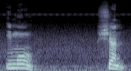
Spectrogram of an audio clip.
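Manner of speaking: very slow, drawn out; slow demo. Shown as a demonstration. Teacher showing students how to say it, slowly. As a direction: stretch emotion out slowly. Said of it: "लेकिन हम लोग पढ़ते हैं क्या".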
